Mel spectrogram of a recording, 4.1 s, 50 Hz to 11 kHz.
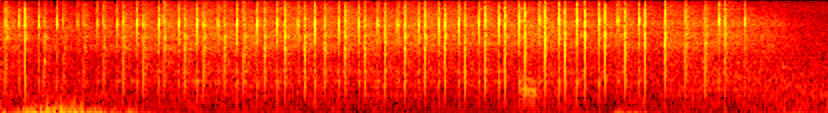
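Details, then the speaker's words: Shock wave therapy device with a 6 mm head firing on the Achilles tendon to focus energy deeper in the tendon: a brief low thud, then rapid sharp clicking pulses at about 200 a minute. "So once again, in this area, we're going to start shooting."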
